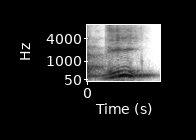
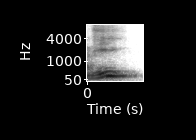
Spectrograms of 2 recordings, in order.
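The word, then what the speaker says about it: dhīḥ: E a sílaba Di, D-H-I-H, Di, se diz que estimula essa inteligência.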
